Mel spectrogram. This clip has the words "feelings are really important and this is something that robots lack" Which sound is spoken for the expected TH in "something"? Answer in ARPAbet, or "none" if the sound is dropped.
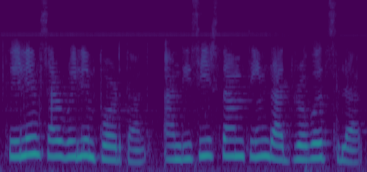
T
